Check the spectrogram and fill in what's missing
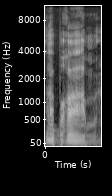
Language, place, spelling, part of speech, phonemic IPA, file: French, Paris, Abraham, proper noun, /a.bʁa.am/, Fr-Abraham.oga
- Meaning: 1. a male given name, equivalent to English Abraham 2. Abraham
